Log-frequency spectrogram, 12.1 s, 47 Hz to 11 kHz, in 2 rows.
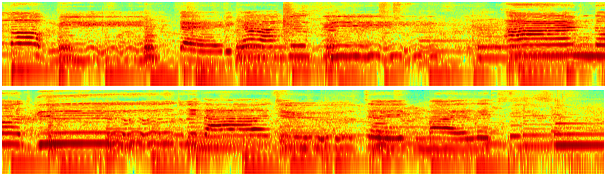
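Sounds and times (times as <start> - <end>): archtop guitar: 0.0 - 12.0
plucked upright bass: 0.0 - 12.0
woman singing a ballad: 0.0 - 12.0.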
